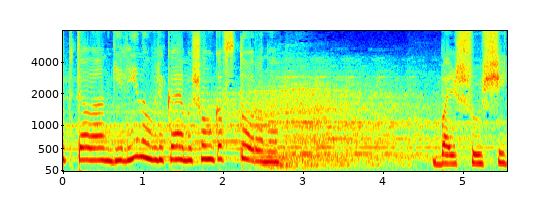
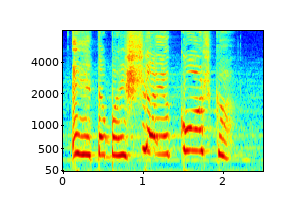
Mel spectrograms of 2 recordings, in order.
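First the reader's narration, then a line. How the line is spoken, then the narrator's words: Shout. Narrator (Russian): закричал Генри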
